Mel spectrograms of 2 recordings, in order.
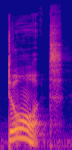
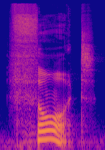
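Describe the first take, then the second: First: The word begins with a d sound. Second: The word begins with a th sound. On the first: The speaker calls it wrong. "This sound is not a D sound" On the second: The speaker calls it right. "It's thing, think, theory, thought"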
